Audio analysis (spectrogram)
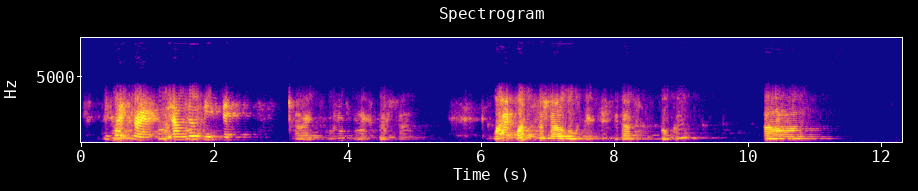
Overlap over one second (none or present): present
